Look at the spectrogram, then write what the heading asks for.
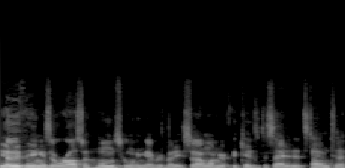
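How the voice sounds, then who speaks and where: The man talks at a very fast pace and a medium pitch. His pitch variation is ordinary. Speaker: state veterans program manager. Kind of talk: presentation. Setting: video call.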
